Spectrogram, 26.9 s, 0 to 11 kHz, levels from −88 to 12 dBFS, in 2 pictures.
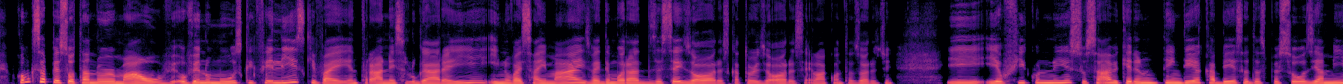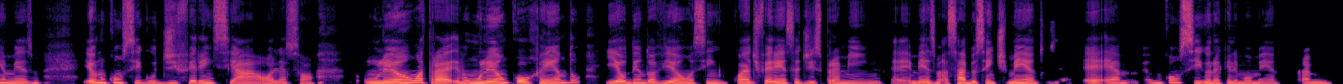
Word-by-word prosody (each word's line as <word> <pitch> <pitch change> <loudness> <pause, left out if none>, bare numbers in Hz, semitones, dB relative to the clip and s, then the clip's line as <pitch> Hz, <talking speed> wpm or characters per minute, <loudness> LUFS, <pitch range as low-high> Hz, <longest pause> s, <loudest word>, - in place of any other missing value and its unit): Como 280 - +1
que - - -12
essa 360 - +5
pessoa 245 -9 +3
está 210 0 +1
normal, 190 -2 +3
ou 155 -1 -5
ouvindo 205 +3 +2
música 195 +3 0
e - - -5
feliz 230 +7 -1
que 220 - -5
vai 180 -4 0
entrar 170 0 -1
nesse 175 -1 -4
lugar 170 0 0
aí 205 +9 -2
e 185 - -1
não 180 0 +1
vai 190 0 +2
sair 175 -1 -2
mais? 210 +5 0
Vai 180 0 0
demorar 185 +1 +1
16 180 +3 -3
horas, 170 -1 0
14 165 -1 -6
horas. 145 -1 -2
Sei - - -11
lá 165 0 -3
quantas 165 0 -10
horas 155 -1 -5
de“, 160 - -10 0.6
e 200 0 -2
e 195 0 -1
eu 195 - +3
fico 220 +2 -5
nisso, 220 0 +1
sabe, 210 +3 +1
querendo 195 +1 +2
entender 200 +1 +2
a 225 - -2
cabeça 200 0 -1
das 190 0 -6
pessoas 190 0 -3
e 205 - +2
a 195 - +2
minha 195 +3 +3
mesmo. 195 0 -1 0.4
Eu 205 - +3
não 220 +1 +5
consigo 220 -1 -2
diferenciar 200 -3 -2
olha 200 +4 -3
só, 215 - -8 0.5
um 195 +1 +3
leão 215 +3 +6
atra 210 -4 +4 0.2
um 190 +3 +5
leão 200 +3 +5
correndo 215 +3 +2 0.2
e 190 - -2
eu 205 0 +6
dentro 215 +1 0
do 220 - +1
avião 195 -2 +1
assim, 175 0 -2 0.2
qual 210 - +2
é - - +5
a - - 0
diferença 195 -3 0
disso 165 0 -6
para 170 -1 -1
mim? 155 -1 -4
É - - -8
mesmo, 195 +1 0
sabe, 215 -2 +3
os 185 - -2
sentimentos 175 -1 0 0.3
é 190 +2 -1
é - - +1 0.3
eu 195 - -10
não 215 - -1
consigo 220 -4 -1
naquele 175 -1 -2
momento 160 -4 -5
pra 165 +1 -5
mim 175 0 -2
195 Hz, 195 wpm, -22 LUFS, 175-210 Hz, 0.6 s, leão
